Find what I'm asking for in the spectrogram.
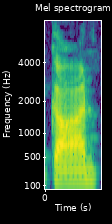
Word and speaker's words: Gahan: but the way the UK, you know, the English way is supposed to be Dave Gahan,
